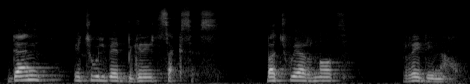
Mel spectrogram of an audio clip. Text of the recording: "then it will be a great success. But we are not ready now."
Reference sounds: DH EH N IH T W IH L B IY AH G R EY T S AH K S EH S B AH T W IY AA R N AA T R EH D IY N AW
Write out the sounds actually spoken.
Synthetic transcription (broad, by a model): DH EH N IH T W IH L B IY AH G R EY T S AH K S EH S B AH T W IY AA R N AA T R EH D IY N AW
